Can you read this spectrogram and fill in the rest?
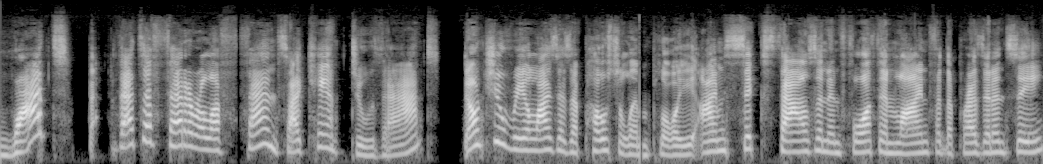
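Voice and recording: In a cartoonish character voice, a woman talks high and at a moderate pace with very wide pitch swings and hardly any pauses, the sound dry and close with no echo.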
